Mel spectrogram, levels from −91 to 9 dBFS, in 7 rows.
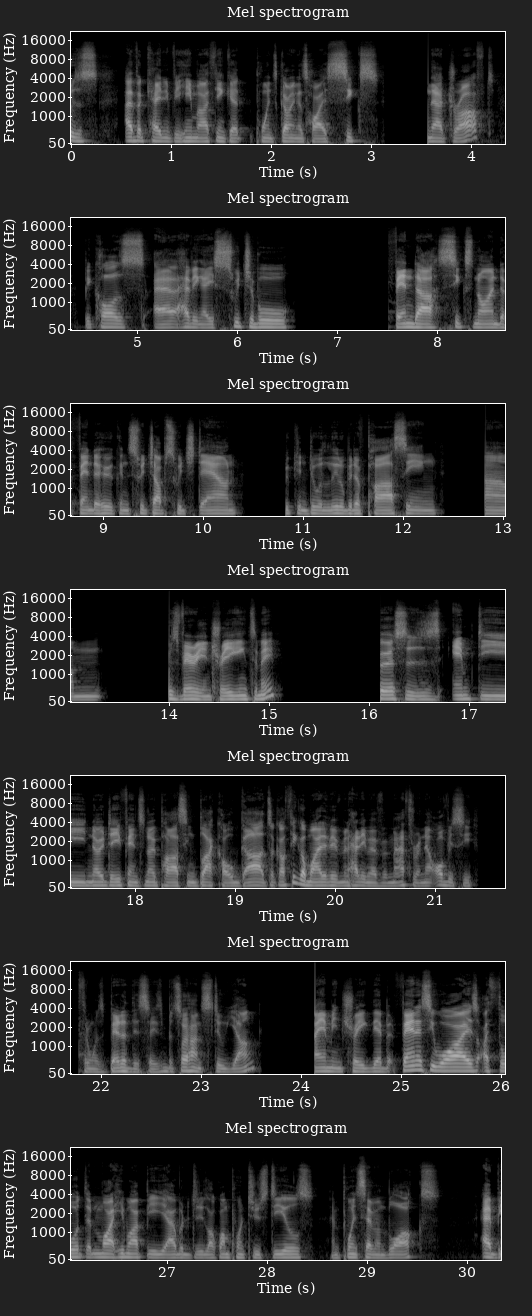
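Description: Clipped start after a pause occurs at 3.47, 7.41, 10.73, 12.70, 13.89, 16.01, 21.66 and 24.03 s. Each time, the output device wakes late after silence, swallowing 110 to 130 ms, so speech such as "six nine defender who" starts abruptly.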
